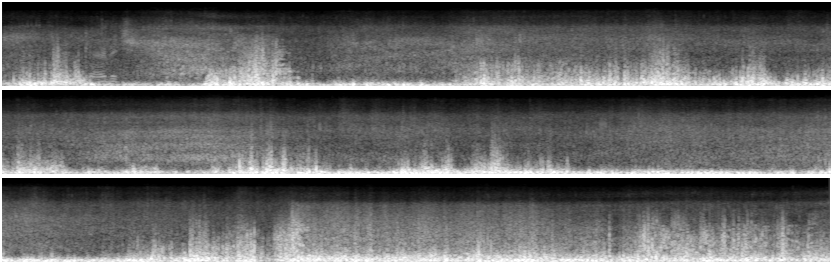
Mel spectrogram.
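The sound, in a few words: wind blowing on a beach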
